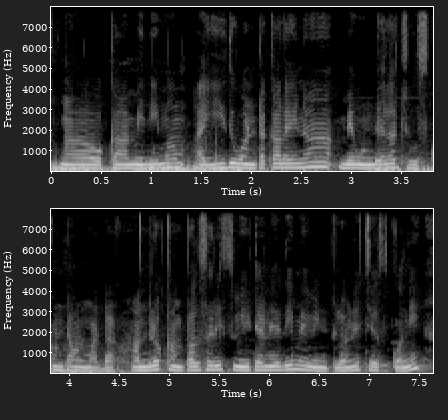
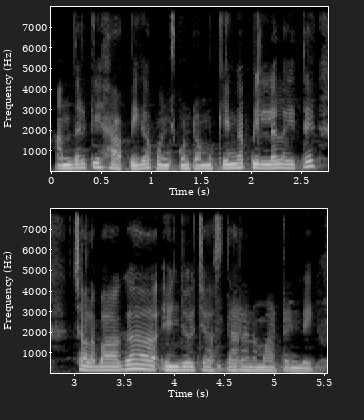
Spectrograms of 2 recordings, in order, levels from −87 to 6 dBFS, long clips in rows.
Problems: background sounds at intervals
